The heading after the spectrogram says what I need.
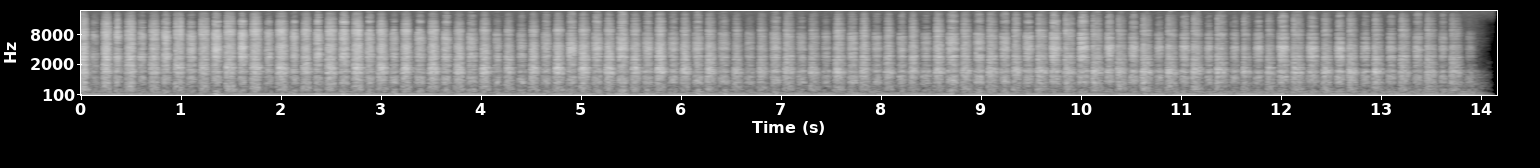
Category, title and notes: Sound effects > Human sounds and actions
HMNBrth-Blue Snowball Microphone Panting, Fast Nicholas Judy TDC
Blue-brand, Blue-Snowball, breath, fast, human, pant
